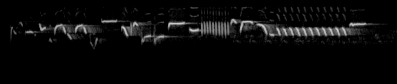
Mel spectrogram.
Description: Troglodyte mignon chant

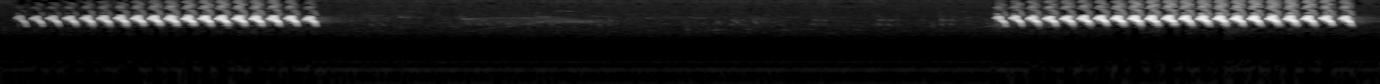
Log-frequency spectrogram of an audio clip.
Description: Bruant zizi chant

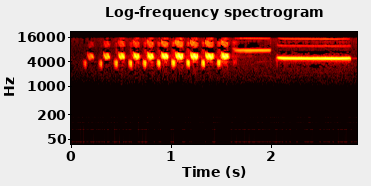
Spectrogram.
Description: Bruant jaune chant

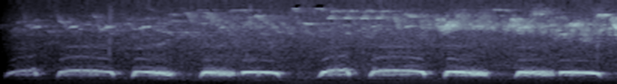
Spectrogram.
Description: Pigeon ramier

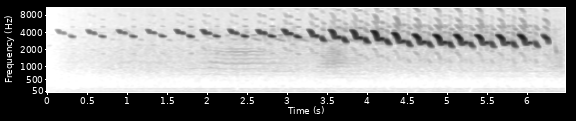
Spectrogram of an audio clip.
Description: Alouette lulu chant

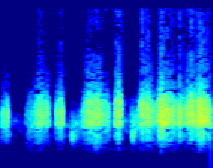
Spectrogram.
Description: Rougequeue noir sequence

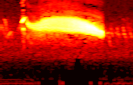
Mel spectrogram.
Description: Verdier d Europe sequence

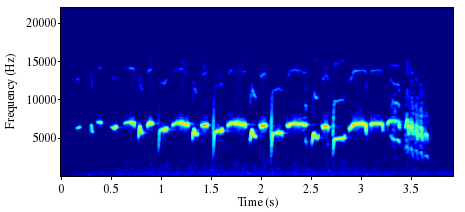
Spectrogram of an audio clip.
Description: Roitelet huppe chant

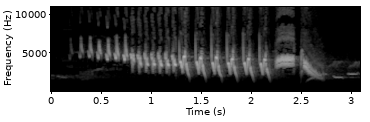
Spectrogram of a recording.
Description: Pinson des arbres chant

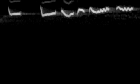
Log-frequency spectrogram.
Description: Grimpereau des jardins chant

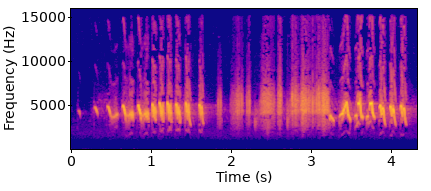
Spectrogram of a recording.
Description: Rougequeue noir chant

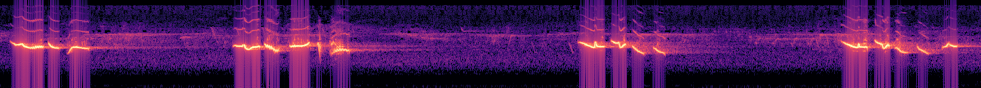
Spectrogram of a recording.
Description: Grive draine chant

